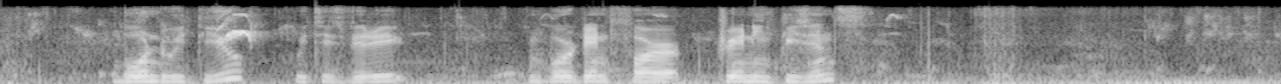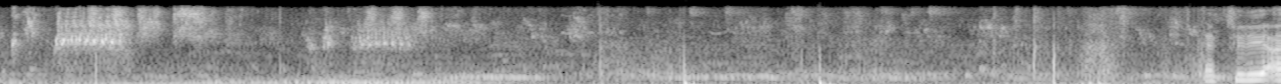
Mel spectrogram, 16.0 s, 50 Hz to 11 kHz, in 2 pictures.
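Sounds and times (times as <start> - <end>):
pigeons cooing: 0.0 - 16.0
wing flapping: 2.4 - 13.6.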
